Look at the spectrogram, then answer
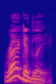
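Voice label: "raggedly", British English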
